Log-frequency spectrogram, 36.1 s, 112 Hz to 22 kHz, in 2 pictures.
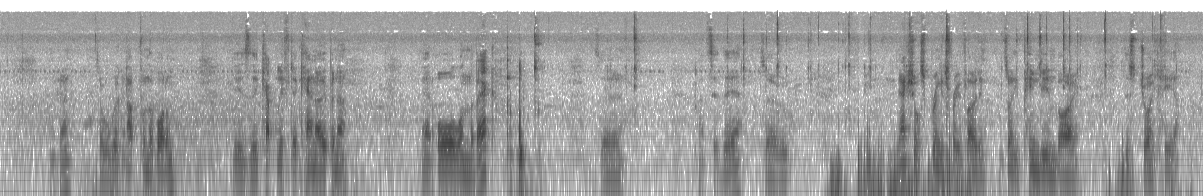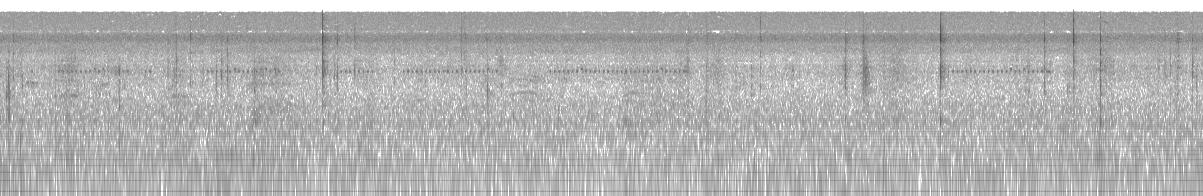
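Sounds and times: clicks of small metal parts: 9.3 - 9.7, 10.9 - 13.2, 15.0 - 18.4
insect trilling: 9.4 - 13.5, 18.6 - 28.5, 32.1 - 34.0.

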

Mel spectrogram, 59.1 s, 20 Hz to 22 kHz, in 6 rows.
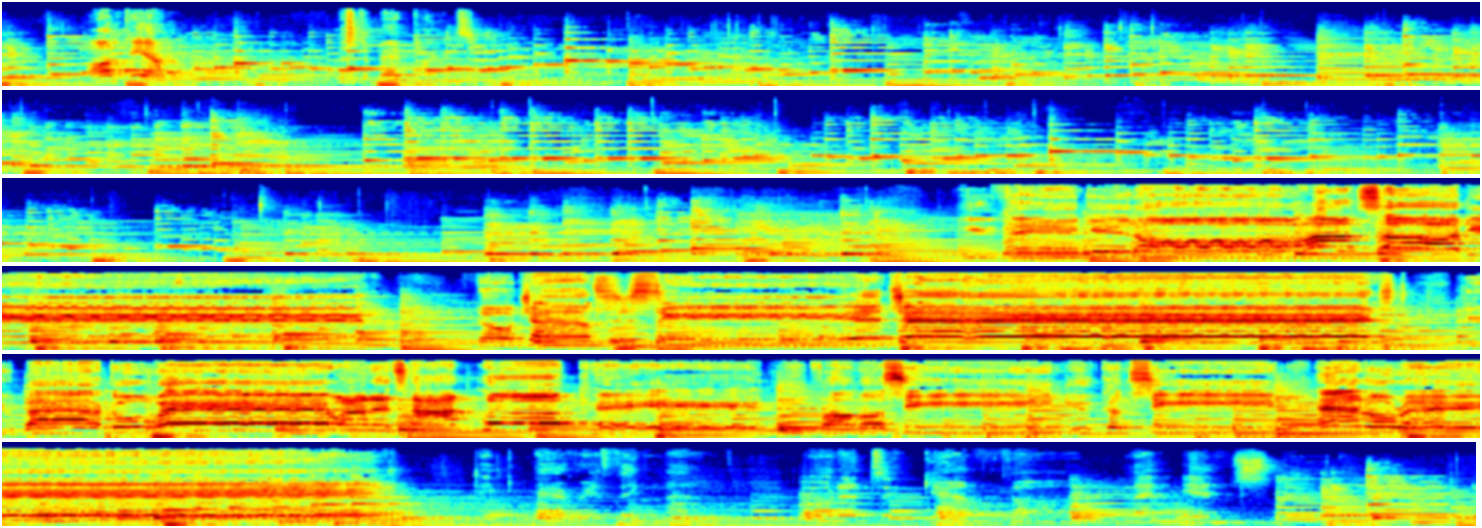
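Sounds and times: double bass: 0.0 - 59.0
grand piano: 0.0 - 59.0
man singing with vibrato: 26.1 - 57.8.

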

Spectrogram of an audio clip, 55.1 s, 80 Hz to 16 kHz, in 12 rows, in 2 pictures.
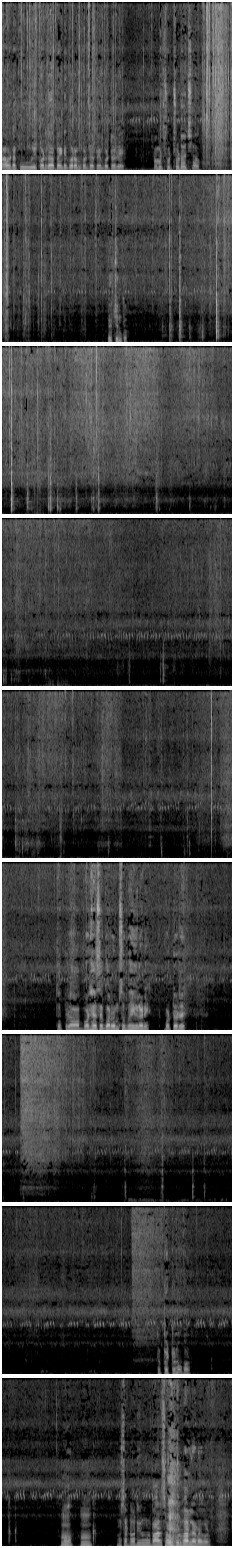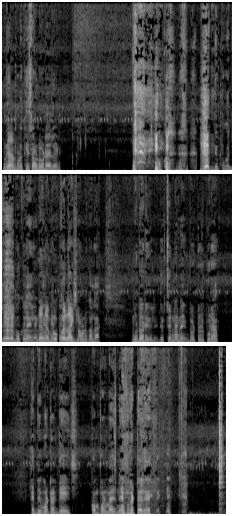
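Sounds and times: butter sizzling in a frying pan: 0.0 - 24.0, 26.8 - 31.1, 34.6 - 35.5
crickets chirping: 0.0 - 55.0
sharp crackles and pops: 0.0 - 55.0.

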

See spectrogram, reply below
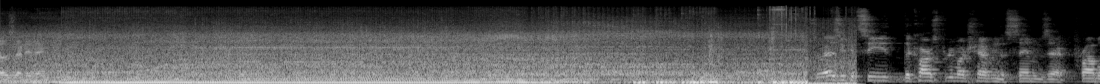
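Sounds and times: rotary engine running under load: 0.0 - 8.6.

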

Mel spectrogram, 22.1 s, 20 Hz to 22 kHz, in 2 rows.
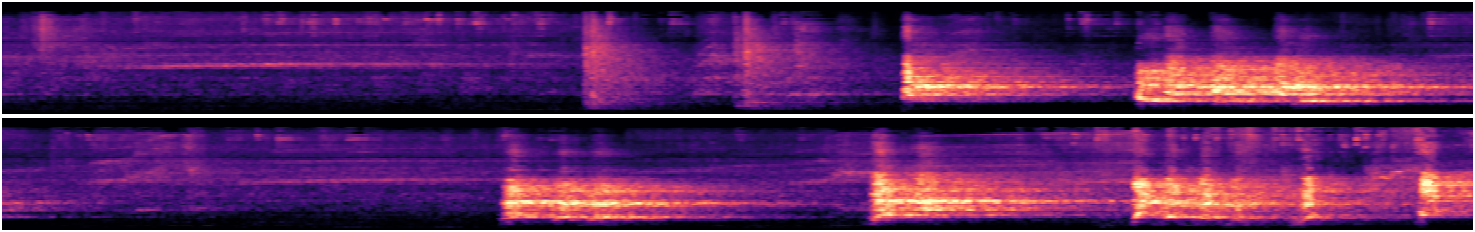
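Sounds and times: dogs barking with echo: 6.7 - 11.6, 14.8 - 22.0.

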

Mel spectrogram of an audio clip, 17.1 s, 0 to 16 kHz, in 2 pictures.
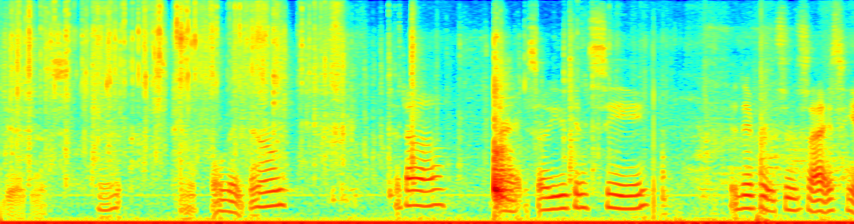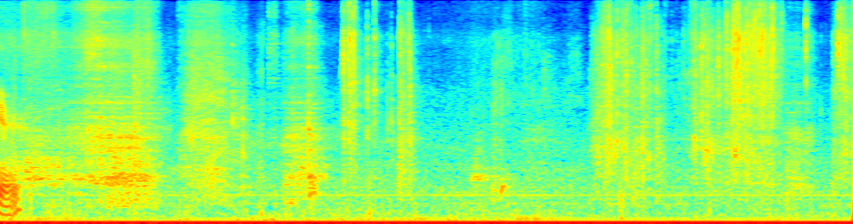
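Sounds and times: paper muffin liners crinkling: 0.0 - 4.2, 14.4 - 17.0.

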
